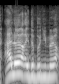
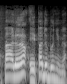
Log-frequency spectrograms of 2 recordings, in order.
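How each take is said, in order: First: Cheerful catchphrase. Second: Grumpy catchphrase. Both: Shown as a demonstration.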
